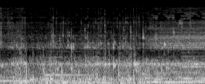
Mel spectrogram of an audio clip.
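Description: Water gurgling and churning in a reef aquarium, heard through an underwater camera, with background music faint beneath it.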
